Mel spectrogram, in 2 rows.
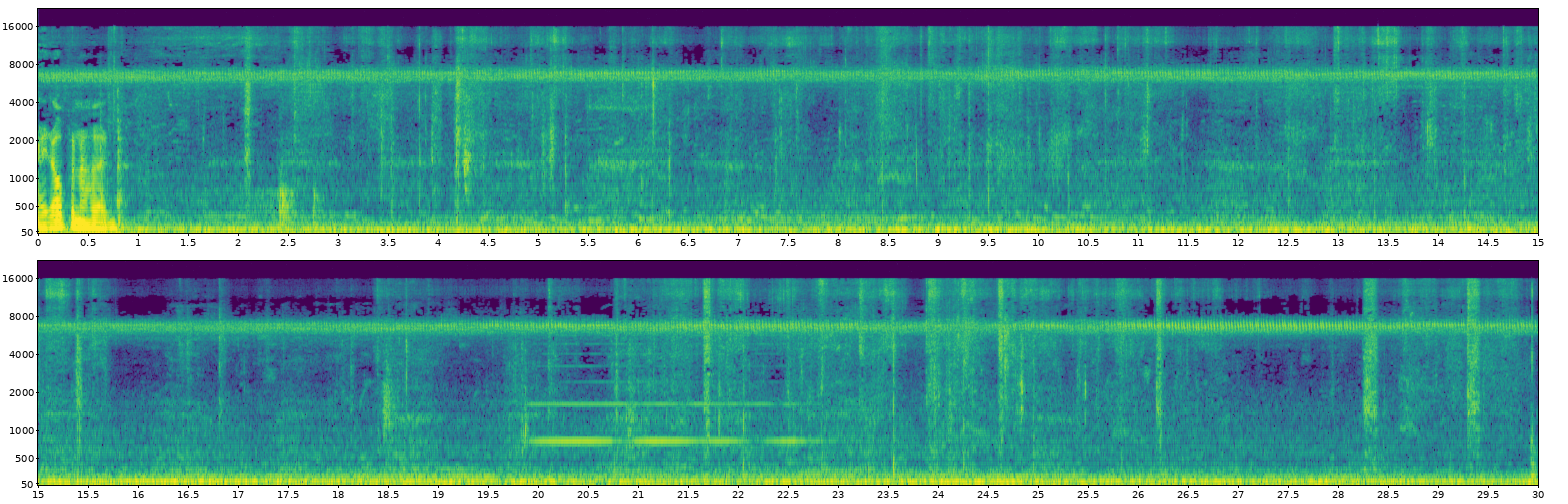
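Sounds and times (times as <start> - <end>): insects buzzing: 0.0 - 30.0
steady tone: 19.5 - 24.8.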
